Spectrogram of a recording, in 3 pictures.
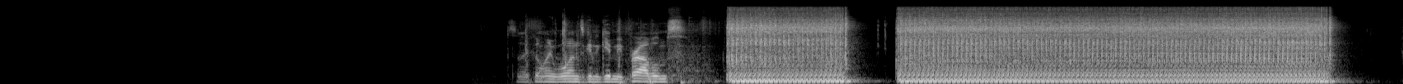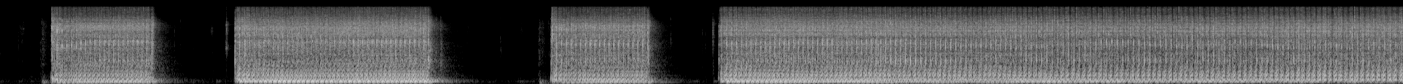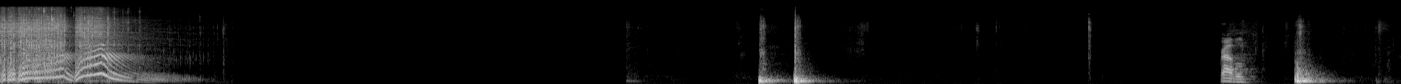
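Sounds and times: pneumatic wrench running: 7.2s - 13.6s, 14.5s - 18.6s, 19.4s - 30.4s.

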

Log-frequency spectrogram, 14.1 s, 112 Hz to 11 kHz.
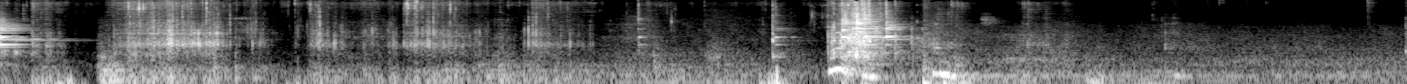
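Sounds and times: walnut pieces rustling in a bowl: 0.0s - 6.0s.

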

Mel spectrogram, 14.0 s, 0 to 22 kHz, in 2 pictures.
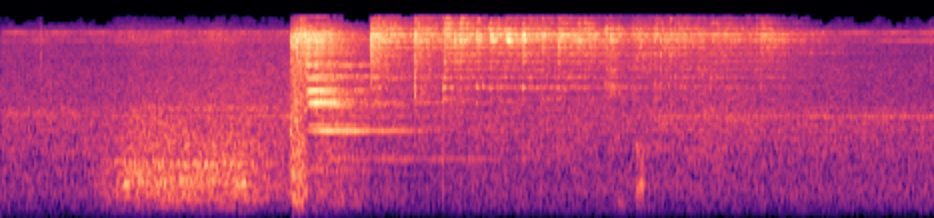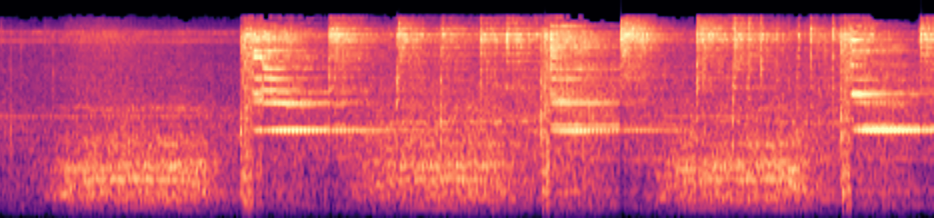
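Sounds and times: metallic clack with ringing: 2.2s - 5.8s, 8.8s - 14.0s
machine whirring: 7.2s - 14.0s.

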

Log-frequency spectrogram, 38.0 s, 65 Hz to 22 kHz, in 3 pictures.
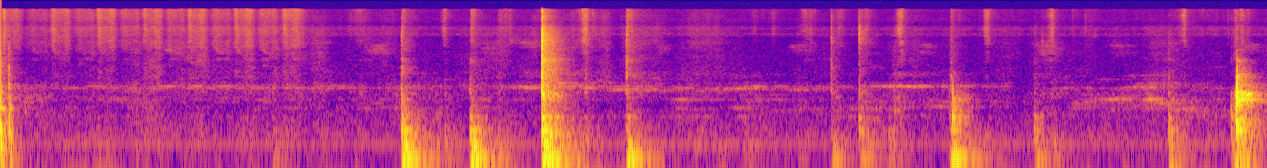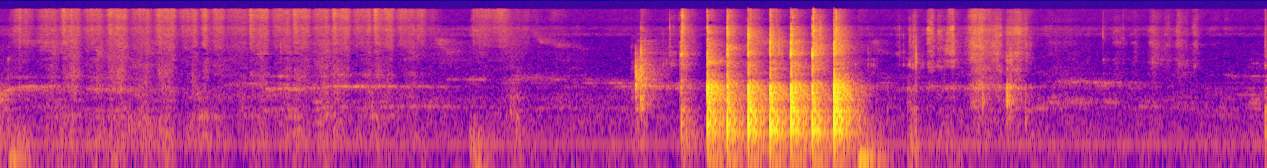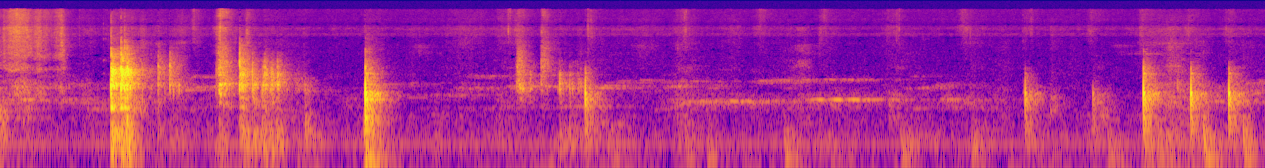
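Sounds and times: hands patting clay on a board: 4.0s - 6.7s, 8.3s - 10.6s, 35.5s - 37.9s.

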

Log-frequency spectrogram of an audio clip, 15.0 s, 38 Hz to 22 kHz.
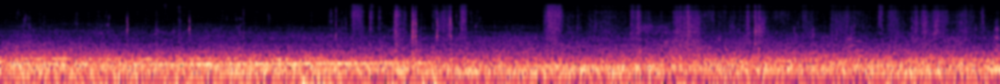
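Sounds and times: steady low hum and rumble: 0.0s - 15.0s
paper wrapper crinkling: 4.9s - 7.2s, 8.1s - 15.0s.

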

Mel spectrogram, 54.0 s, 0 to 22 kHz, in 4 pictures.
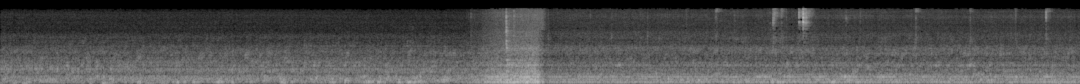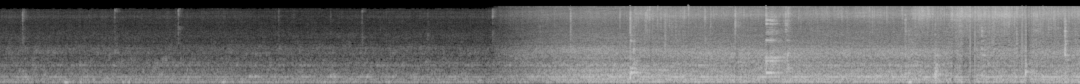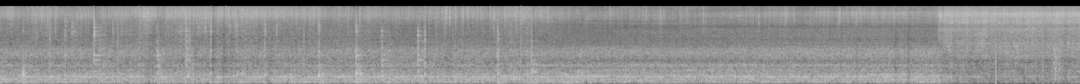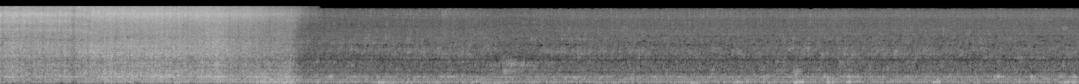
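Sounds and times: vegetables sizzling in hot oil: 19.7s - 46.6s
spatula scraping a wok: 21.3s - 34.2s.

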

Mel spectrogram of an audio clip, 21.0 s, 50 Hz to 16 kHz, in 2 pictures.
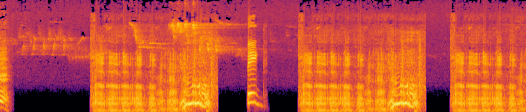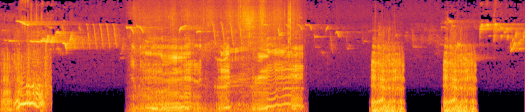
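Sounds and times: pig grunting: 6.0s - 11.6s, 13.1s - 16.7s, 18.0s - 18.7s, 19.4s - 20.1s
bird chirps: 10.7s - 17.5s.

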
